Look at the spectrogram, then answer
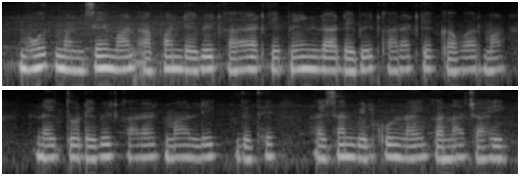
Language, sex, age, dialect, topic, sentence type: Chhattisgarhi, female, 25-30, Central, banking, statement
